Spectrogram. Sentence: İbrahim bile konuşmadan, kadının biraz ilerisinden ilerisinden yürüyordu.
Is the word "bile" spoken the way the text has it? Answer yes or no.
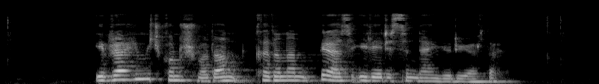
no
